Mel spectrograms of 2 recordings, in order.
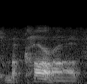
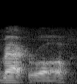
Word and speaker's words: Makarov: in 9 by8 yes the correct way to pronounce the name is macarov because I'm a typical American redneck you probably are too I call it macarov everybody does so you can call it that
